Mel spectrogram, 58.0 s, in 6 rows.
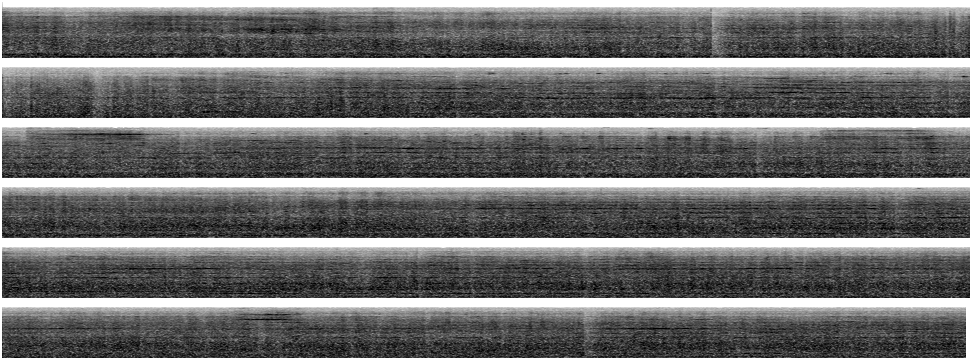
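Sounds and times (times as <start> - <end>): train wheels rumbling on rails: 0.0 - 58.0
high wheel squeal: 19.6 - 20.9, 50.7 - 51.6, 54.5 - 56.1.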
